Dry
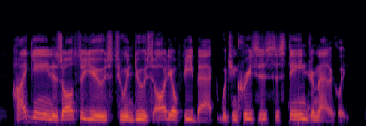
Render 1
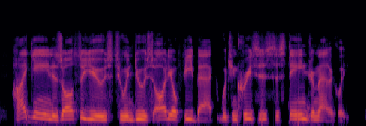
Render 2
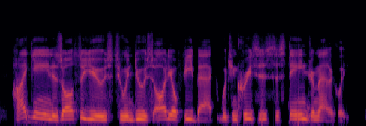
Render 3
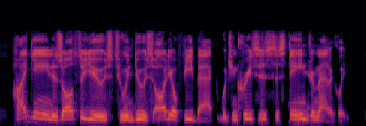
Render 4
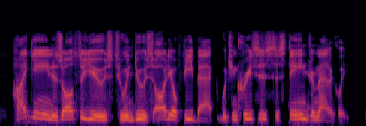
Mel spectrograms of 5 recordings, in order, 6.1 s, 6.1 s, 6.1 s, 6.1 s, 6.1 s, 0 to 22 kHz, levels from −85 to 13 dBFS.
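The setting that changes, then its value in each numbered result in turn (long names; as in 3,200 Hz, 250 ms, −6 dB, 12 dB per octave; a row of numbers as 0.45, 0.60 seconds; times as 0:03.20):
bass and treble, treble: −4, −14, +14, +6 decibels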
